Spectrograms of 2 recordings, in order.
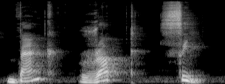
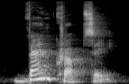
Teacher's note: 3 syllables, bankruptcy. And the first syllable bank is stressed.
